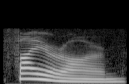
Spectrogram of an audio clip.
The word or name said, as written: firearm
